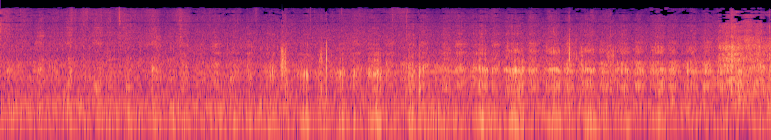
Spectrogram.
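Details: Rapid, even panting from a field-type Labrador Retriever after playing with a ball, about four short breaths per second, with low background rumble and a faint rustle near the end.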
